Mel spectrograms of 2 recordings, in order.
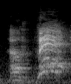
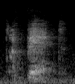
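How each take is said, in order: First: High emphatic repeat. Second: Whispered repeat. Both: Shown as a demonstration. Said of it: "Yazan had a fit".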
